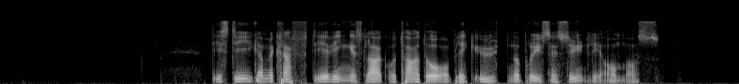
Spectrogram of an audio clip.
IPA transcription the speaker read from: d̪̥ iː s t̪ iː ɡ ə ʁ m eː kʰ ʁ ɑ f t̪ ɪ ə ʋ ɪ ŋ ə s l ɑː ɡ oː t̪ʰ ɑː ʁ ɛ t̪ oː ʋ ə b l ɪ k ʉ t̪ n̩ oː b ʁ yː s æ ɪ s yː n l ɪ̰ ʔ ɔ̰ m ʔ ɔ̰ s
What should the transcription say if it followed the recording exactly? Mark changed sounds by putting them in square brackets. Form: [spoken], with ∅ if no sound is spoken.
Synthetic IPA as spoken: d̪̥ iː s t̪ iː ɡ ə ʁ m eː kʰ ʁ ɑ f t̪ ɪ ə ʋ ɪ ŋ ə s l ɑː ɡ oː t̪ʰ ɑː ʁ ɛ t̪ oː ʋ ə b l ɪ k [ʉː] t̪ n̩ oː b ʁ yː s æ ɪ s yː n l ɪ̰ ʔ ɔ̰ m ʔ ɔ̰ s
